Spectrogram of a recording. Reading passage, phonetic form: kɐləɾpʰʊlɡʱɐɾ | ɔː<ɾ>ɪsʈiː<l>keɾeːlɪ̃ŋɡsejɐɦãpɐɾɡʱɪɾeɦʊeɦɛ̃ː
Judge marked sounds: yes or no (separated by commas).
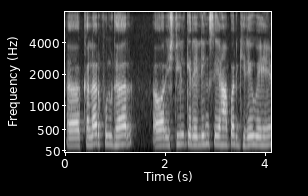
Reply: yes, yes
